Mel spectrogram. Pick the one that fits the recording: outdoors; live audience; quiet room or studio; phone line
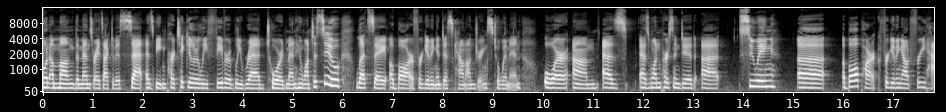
live audience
